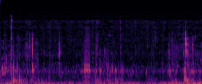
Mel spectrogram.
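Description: Water sloshing and bubbling around an underwater camera just below the sea surface: irregular crackles and pops over a low rumble.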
